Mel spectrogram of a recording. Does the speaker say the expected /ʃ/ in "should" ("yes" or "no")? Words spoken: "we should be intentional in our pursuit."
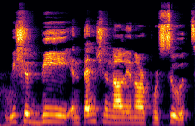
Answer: yes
